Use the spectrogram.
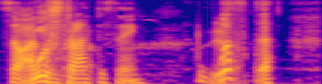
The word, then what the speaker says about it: Worcester: Worcester. Not Worcester. Not Worcester.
